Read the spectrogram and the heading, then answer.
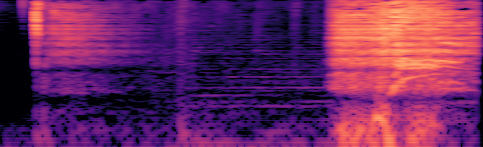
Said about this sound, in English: Just a yawn.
